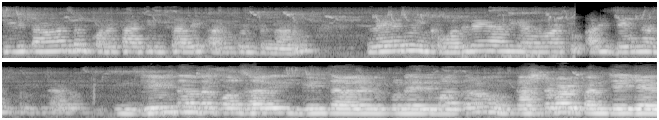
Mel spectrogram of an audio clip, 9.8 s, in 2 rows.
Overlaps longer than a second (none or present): none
